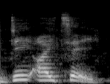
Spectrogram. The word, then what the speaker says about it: dit: So basically, D-I-T, D. So we don't pronounce words in French, mostly, not all the time, pour la plupart, when there's not an E on the end.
